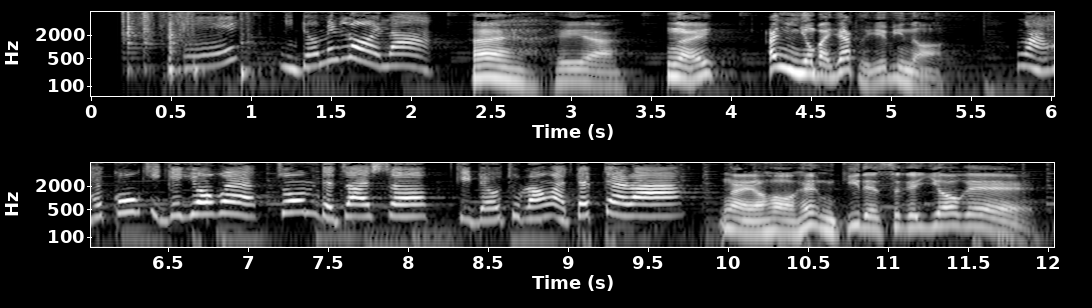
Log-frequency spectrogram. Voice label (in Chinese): 家庭用藥總檢查-客語版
